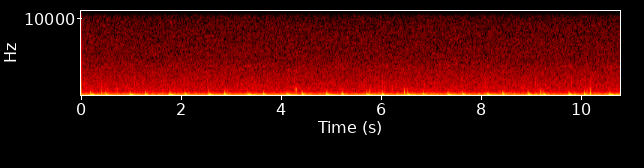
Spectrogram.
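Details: Regular, soft low thumps at about 75 beats a minute, recorded while sleeping at 5:30 am, stated rate about 70 bpm; slow, steady normal resting heartbeat.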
